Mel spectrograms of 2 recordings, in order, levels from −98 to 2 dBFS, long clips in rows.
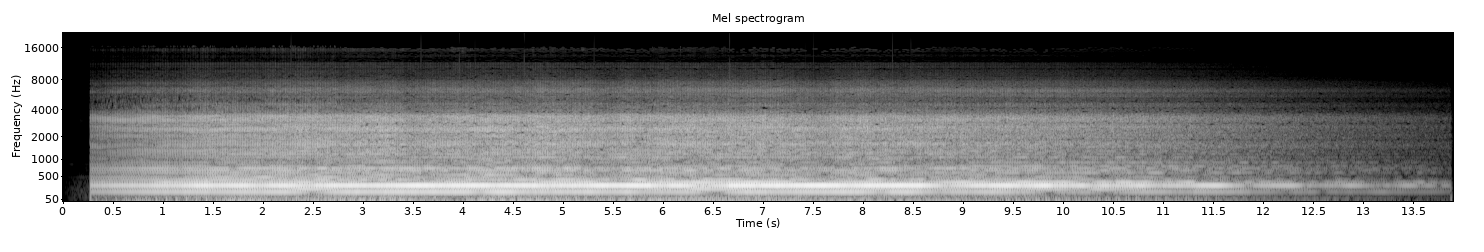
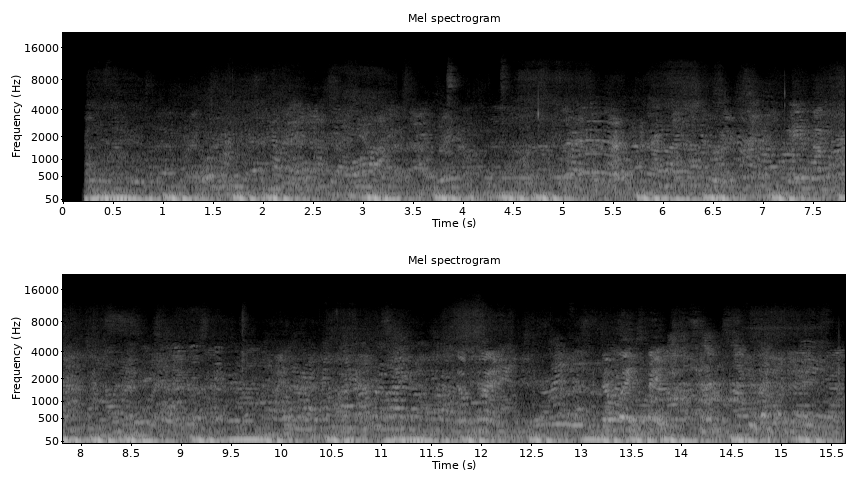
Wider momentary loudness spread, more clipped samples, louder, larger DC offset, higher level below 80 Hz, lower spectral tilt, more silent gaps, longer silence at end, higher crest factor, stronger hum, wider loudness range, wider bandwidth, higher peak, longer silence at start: first, 13 LU vs 7 LU; neither; first, -10 LUFS vs -41 LUFS; neither; about the same, -34 dBFS vs -38 dBFS; about the same, -6.5 dB/octave vs -7 dB/octave; neither; first, 1 s vs 0 s; about the same, 10 dB vs 14 dB; first, 60 Hz at -20 dBFS vs none; first, 10 LU vs 2 LU; second, 7.4 kHz vs 9.6 kHz; first, 0 dBFS vs -24 dBFS; about the same, 0.25 s vs 0.2 s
